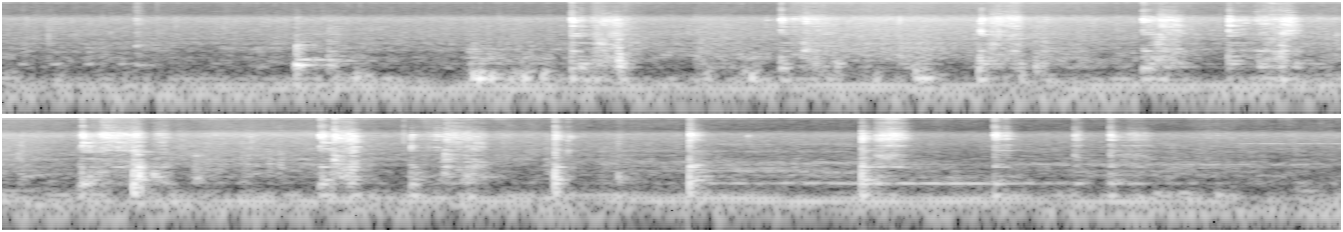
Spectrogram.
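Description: Metal spatula stirring and scraping vegetables around a metal karai, mixing in cumin paste. A run of scrapes and knocks, about one or two a second, starts a couple of seconds in and stops near the end, over a steady sizzle of the simmering curry.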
